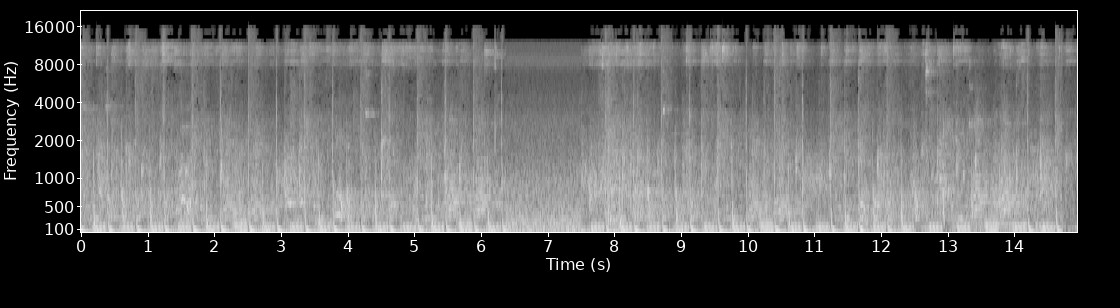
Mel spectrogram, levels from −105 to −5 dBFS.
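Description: A call audio freeze runs from 6.37 to 7.52 s. The last sound continues as a fading buzz or hiss for about 1.1 s. Playback then resumes where it stopped, likely after delayed packets emptied the jitter buffer.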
